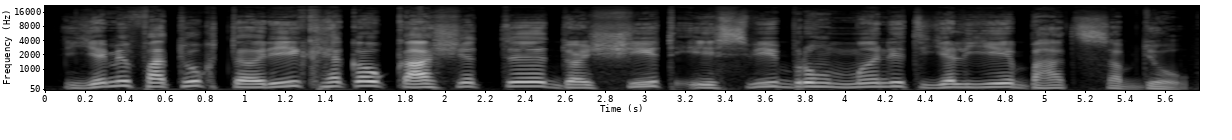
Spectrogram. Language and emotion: Kashmiri, neutral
